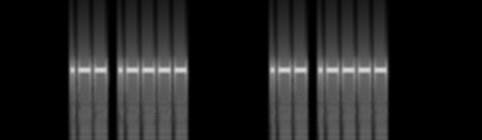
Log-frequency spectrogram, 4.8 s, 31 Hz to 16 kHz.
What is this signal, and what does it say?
Morse code, heard as a keyed tone, about 30 wpm, 700 Hz. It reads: W1 W1
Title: USA Call Sign Prefixes - Repeated 2x - 30wpm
